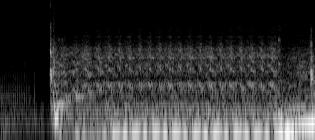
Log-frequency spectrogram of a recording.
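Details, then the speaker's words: Triumph Spitfire that will not start, suspected to need a fuel pump, with wiring behind the ignition key being wiggled: engine spins over with a lumpy, uneven churn for about three seconds but does not catch; cranks, no start. "There again, it's trying to start."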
